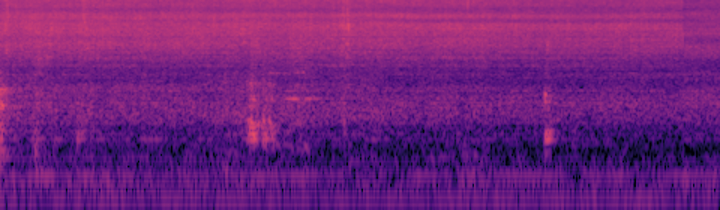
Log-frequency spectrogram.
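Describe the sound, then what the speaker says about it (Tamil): Chopped vegetables and mushrooms sizzle steadily in a hot pan for mushroom biryani, a continuous close frying hiss with a few faint clinks of stirring and no talk. "நாம் எடுத்து வச்சுருக்கிற காய்கறிகள் இந்த காளான் எல்லாத்தையும் சேர்த்து நல்லா வதக்கி கொடுக்கலாம்"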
